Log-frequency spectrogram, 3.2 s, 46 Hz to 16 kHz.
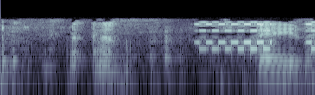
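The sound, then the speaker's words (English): A telephone rings with an incoming call on the open phone lines of the Rant Radio 26-hour marathon, its bright repeating electronic tone starting partway through and continuing to the end, heard over background voices talking. “The phone lines are open. I don't know what people are like, open the phone lines, open the phone lines.”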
